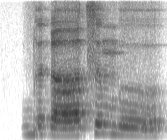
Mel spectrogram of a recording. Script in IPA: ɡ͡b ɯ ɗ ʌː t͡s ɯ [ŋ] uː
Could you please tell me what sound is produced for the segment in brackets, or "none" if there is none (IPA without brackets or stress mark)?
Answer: m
